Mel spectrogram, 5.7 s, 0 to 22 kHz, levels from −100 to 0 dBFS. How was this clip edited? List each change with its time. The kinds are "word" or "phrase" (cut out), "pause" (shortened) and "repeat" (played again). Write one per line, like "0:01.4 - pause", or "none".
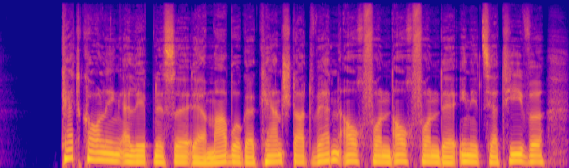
0:01.9 - word
0:03.9 - repeat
